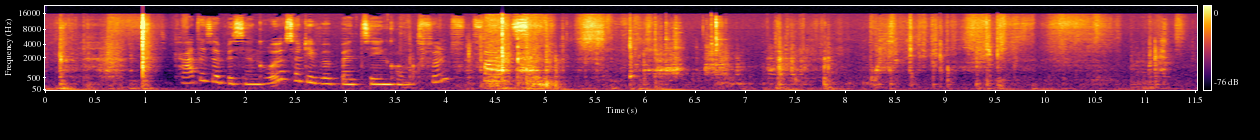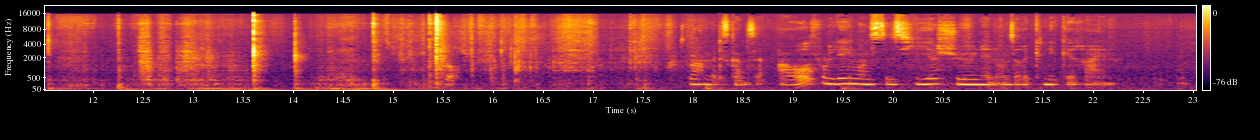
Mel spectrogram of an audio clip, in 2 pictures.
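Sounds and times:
card scraping and rubbing: 4.3s - 6.2s, 7.6s - 13.5s, 14.2s - 17.8s.

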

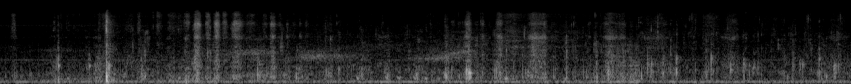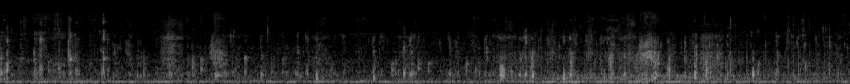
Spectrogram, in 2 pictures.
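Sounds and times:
steady low hum: 0.0s - 17.0s
dog licking and slurping: 1.0s - 17.0s.

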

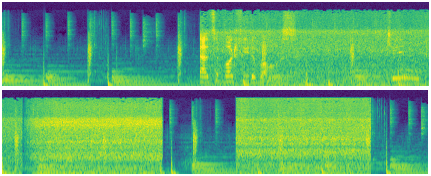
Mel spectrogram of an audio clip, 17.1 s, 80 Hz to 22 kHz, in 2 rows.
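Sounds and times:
soft sustained chords with bass: 0.1s - 17.0s
steady outdoor hiss: 4.0s - 11.8s, 13.2s - 16.0s.

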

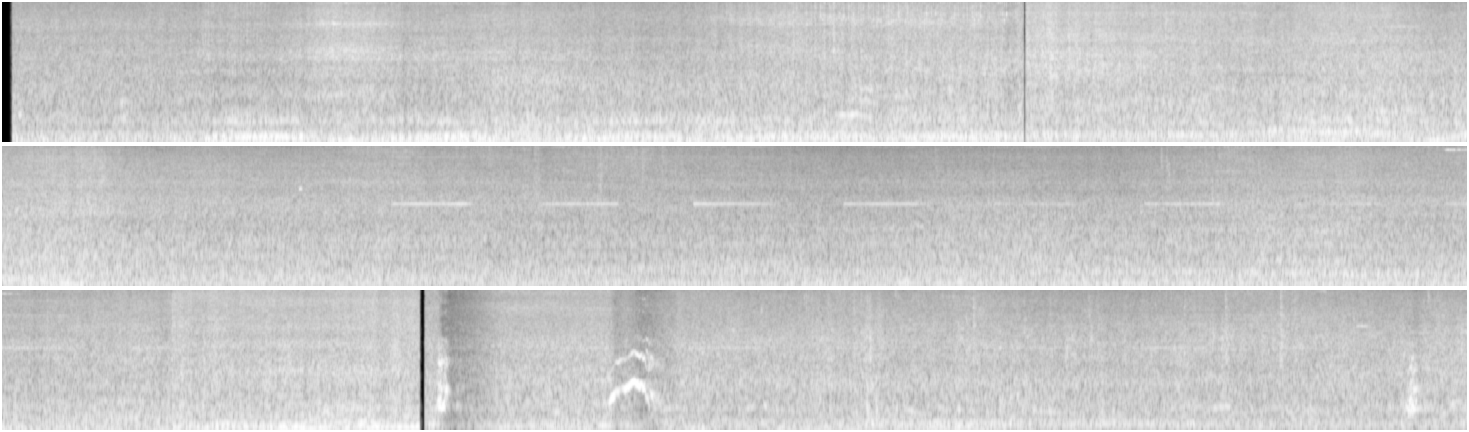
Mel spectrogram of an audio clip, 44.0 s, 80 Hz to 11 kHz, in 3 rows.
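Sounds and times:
vehicle engines passing: 0.1s - 43.9s
short high beep: 18.6s - 19.4s, 20.0s - 20.9s, 21.6s - 22.4s, 26.1s - 27.0s, 29.1s - 29.9s.

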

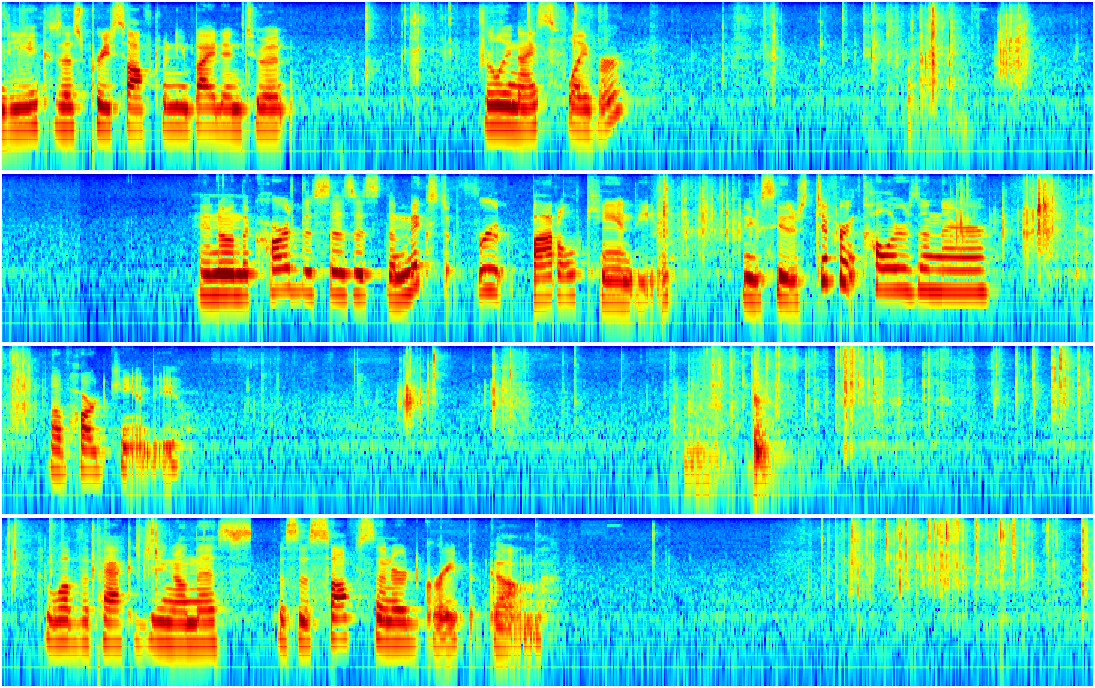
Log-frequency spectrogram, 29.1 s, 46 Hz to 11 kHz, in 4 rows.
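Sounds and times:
plastic wrapper crinkling: 2.4s - 7.2s, 11.6s - 14.9s, 16.1s - 23.2s, 27.0s - 29.0s.

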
